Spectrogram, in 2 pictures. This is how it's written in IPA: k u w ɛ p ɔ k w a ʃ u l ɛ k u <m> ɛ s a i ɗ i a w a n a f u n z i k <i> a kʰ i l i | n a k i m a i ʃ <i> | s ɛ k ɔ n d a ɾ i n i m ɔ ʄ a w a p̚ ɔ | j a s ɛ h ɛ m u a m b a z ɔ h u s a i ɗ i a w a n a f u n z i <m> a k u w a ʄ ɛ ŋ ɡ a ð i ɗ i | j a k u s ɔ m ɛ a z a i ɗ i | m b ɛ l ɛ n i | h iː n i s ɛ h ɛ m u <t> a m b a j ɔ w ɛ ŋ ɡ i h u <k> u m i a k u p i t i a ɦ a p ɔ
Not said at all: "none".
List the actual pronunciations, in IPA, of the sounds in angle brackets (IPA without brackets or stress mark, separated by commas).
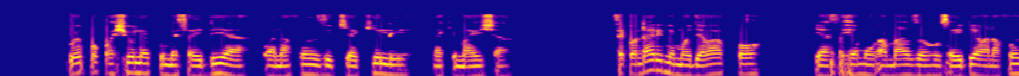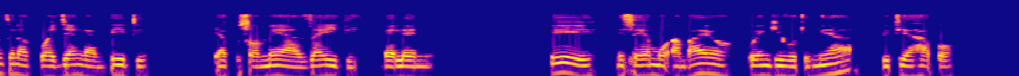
m, i, a, n, ʔ, t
